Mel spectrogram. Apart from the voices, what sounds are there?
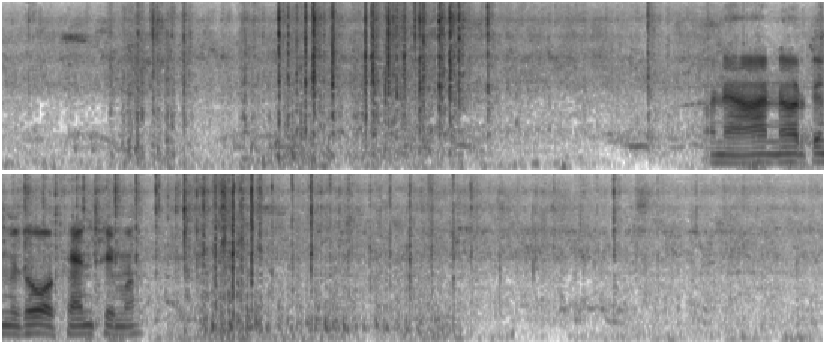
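pigeons cooing in their loft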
